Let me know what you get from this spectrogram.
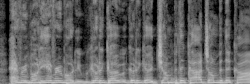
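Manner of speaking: high, frantic urging to hurry; urgent. Retold or imitated. Local guy urging friends to flee, high and frantic. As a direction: hustle everyone out, panicked. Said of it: "he's like".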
